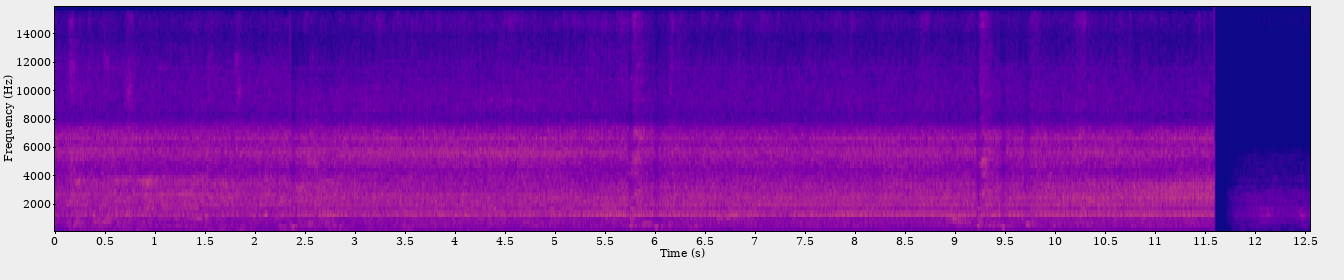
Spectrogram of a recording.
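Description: Busy railway station platform: many voices chattering over a steady engine hum with a constant high whine. It cuts off abruptly shortly before the end, giving way to a much quieter room.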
